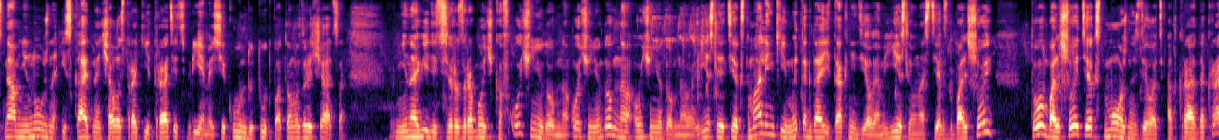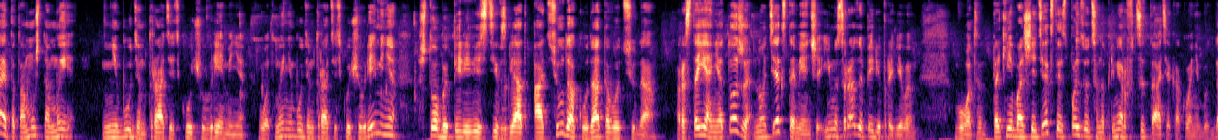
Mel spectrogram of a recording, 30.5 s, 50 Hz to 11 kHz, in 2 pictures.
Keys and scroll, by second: 8.7 ctrl+w, 11.8 ctrl+z, 12.3 ctrl+z, 12.3 ctrl+z.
